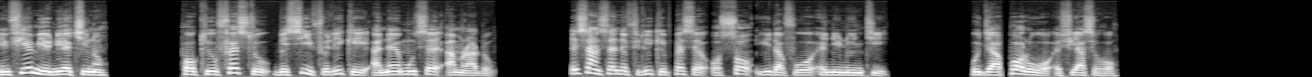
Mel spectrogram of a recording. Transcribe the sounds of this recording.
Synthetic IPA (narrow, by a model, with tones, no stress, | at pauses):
m̩˨fi˦æ˦mĩ˨æ˨nũ˦æ˦t͡ɕʰi˦nʊ̃˦ | pʰɔ˨kʰi˨o˨fɛ˦stʰo˨be˨si˦˨fɛ˨li˦kʰe˨a˨nɛ̃ː˦mũ˦sɛ˦ʔa˨m˨ɾa˨dʊ̰˨ | e˦sã˦n̩˨sɛ˦nã˨fi˨li˦kʰe˨pʰɛ˦sɛ˨ʔɔ˨sɔ˦ju˦da˨fʊ˦ɔ˦ʔæ̰˦nĩ˦nʊ̃˦n̩˦tʰi˦ | ʊ˨d͡ʑa˨pʰɔ˦˨lwɔ˨ʔæ˨fi˨a˨sɪ˦ɦɔ˦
